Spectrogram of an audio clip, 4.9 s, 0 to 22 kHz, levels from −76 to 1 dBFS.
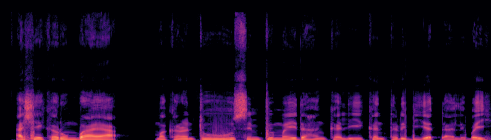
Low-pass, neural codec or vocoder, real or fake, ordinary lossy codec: none; none; real; none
